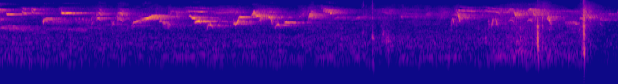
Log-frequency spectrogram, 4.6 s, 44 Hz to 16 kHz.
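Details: In Remscheid on 10 June 2022, a Eurasian blackcap sings a fast, varied warble of bright whistled and chattering notes, jumbled phrases running on without pause, with a few sharp clicks toward the end.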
